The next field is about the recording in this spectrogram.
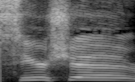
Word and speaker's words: Saoirse: Her name is Saoirse Ronan. – Yeah, right. And it is spelled though S A O I R S E, and I just the Gaelic way.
